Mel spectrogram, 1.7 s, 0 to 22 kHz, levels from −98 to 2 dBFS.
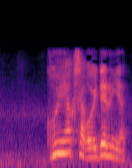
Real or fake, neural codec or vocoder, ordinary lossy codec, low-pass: real; none; none; 7.2 kHz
